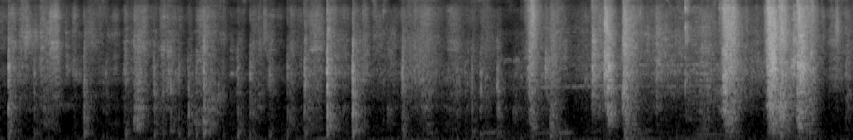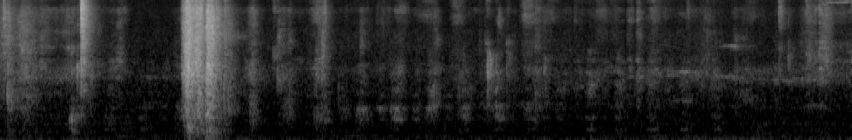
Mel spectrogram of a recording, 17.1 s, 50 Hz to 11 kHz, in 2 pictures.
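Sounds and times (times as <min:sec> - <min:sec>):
dogs breathy noises: 0:11.0 - 0:16.6.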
